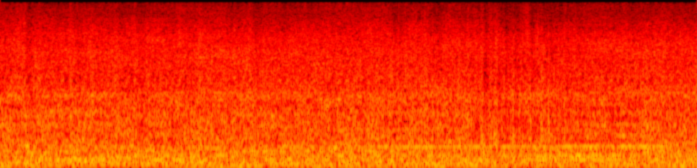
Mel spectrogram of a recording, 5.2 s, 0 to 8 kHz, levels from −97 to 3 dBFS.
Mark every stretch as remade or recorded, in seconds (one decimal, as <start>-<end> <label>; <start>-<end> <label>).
0.0-2.8 remade; 2.8-4.3 recorded; 4.3-5.2 remade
